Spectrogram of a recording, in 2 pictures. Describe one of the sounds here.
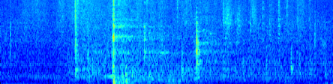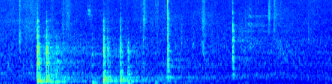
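Performers shuffle and shift about, with scattered knocks echoing in a large hall.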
